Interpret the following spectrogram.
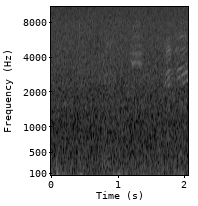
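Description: Near silence: faint outdoor background with a low rumble and a couple of faint, short, high chirps near the end.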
